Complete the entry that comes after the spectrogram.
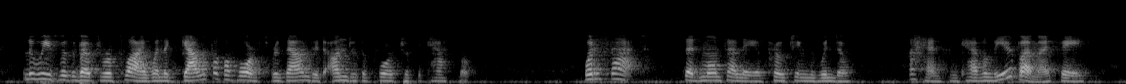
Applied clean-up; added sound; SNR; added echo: none; none; none; none.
